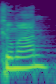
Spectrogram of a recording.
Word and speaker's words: Kumon: Is it pronounced Kumon? – Yeah. – Okay. – K-U-M-O-N. – K-U-M-O-N.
